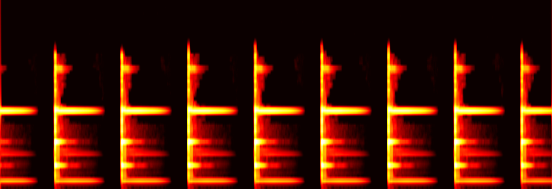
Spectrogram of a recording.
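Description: A sampled glockenspiel strikes the same single high note over and over, about twice a second. Each hit is a bright metallic ring that dies away quickly.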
